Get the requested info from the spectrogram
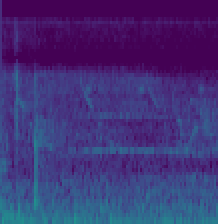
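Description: Quiet outdoor ambience with a few faint, high bird chirps.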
